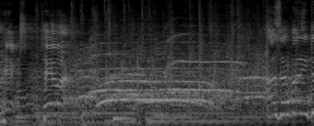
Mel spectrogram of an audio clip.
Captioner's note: crowd cheering, clapping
